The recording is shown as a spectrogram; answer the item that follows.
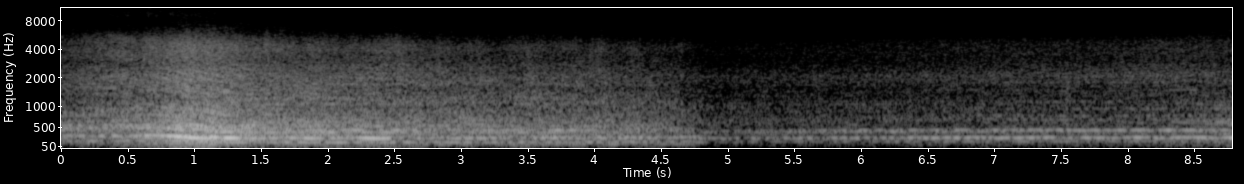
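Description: Race cars on an oval track in an online racing sim game drone steadily, swelling as a pack passes and then settling into a softer, continuous engine hum.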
